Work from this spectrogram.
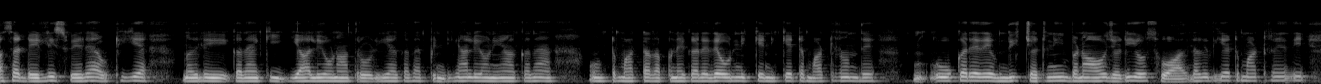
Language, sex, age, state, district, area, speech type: Dogri, female, 30-45, Jammu and Kashmir, Samba, rural, spontaneous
